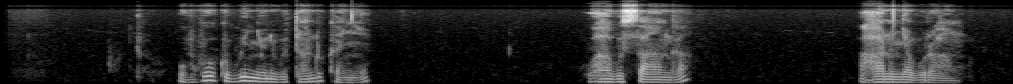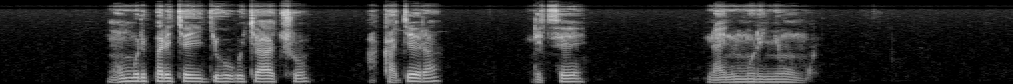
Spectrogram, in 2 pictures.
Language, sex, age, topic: Kinyarwanda, male, 25-35, agriculture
